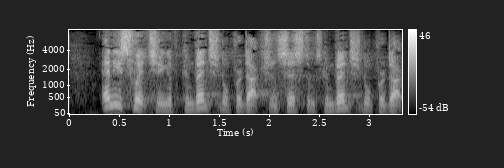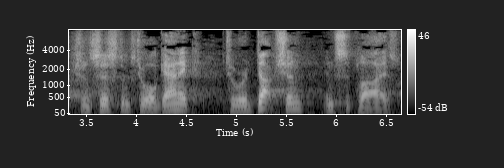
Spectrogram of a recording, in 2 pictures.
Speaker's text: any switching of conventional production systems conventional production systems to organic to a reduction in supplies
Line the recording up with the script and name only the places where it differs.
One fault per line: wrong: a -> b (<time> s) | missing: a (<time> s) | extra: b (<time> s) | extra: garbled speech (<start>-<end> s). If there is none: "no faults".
no faults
